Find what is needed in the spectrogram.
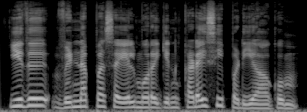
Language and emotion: Tamil, neutral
